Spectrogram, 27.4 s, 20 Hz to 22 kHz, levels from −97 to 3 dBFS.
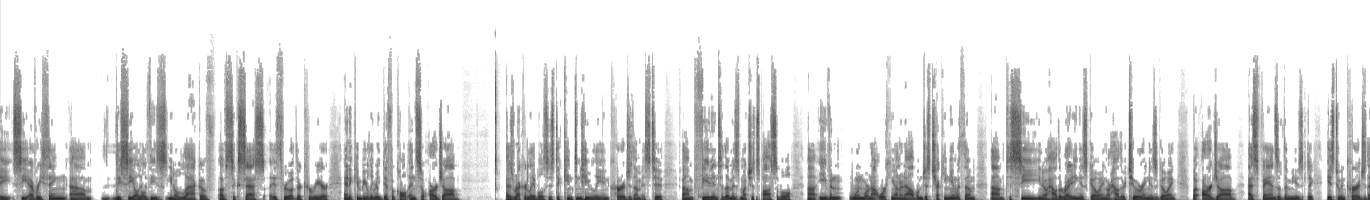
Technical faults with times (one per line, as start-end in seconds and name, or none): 2.74-2.90 frames out of order
7.33-7.56 frames out of order
11.51-11.74 frames out of order
15.07-15.18 frames out of order
26.04-26.26 frames out of order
